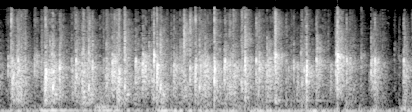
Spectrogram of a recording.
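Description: A church congregation clapping hands during a worship service, steady irregular claps from many people at moderate volume, with faint voices underneath.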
